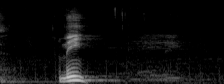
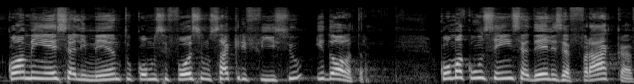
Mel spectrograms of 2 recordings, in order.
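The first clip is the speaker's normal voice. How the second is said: raised, deliberate Bible reading voice; scripture reading; 5 semitones higher than usual. Acted. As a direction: read the verses to the congregation. Reads the Bible text aloud. (leitura bíblica em voz elevada)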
